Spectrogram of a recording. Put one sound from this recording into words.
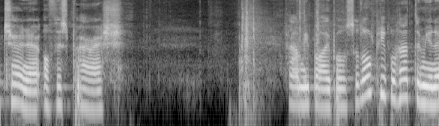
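Paper pages of a book rustle as they are turned.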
